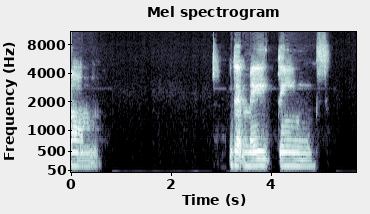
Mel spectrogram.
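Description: A young woman speaks calmly and close to a microphone, in short phrases.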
